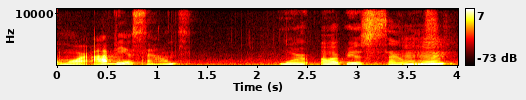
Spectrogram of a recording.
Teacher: more obvious sounds because obvious has contrastive stress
